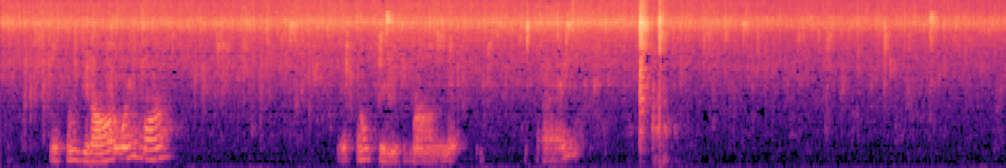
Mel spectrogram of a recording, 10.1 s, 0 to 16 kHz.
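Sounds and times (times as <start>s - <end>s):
meat sizzling in a frying pan: 0.0s - 10.0s.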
